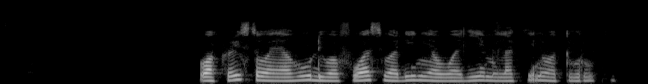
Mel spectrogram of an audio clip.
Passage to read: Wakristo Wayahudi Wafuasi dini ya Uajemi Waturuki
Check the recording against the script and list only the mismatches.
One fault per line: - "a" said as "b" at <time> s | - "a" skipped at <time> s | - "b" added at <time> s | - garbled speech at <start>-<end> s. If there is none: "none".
- "wa" added at 3.9 s
- "Lakini" added at 5.0 s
